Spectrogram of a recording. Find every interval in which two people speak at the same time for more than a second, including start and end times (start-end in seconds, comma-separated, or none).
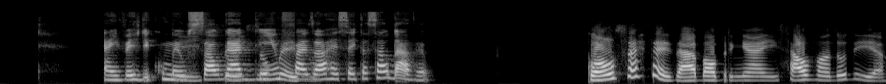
1.7-3.2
